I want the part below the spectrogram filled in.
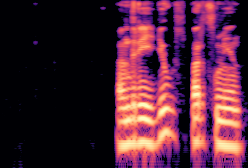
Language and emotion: Russian, neutral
